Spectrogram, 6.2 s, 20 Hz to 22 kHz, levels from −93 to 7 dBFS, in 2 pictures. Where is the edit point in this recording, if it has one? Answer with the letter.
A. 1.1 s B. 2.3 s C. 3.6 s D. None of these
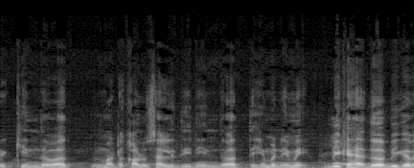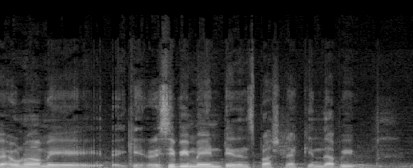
B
